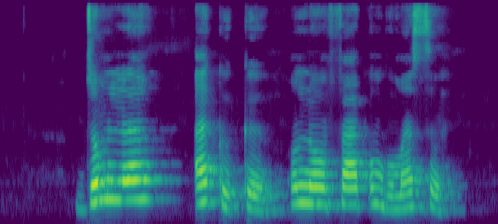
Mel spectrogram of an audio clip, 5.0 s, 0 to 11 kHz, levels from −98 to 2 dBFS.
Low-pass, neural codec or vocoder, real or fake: 9.9 kHz; codec, 24 kHz, 3.1 kbps, DualCodec; fake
